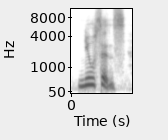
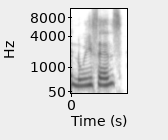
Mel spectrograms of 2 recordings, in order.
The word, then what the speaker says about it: nuisance: न्यूसेंस, अब ये spelling है नुइसेंस, पर इसकी प्रोनाउंसिएशन है न्यूसेंस, ठीक है, न्यूसेंस है, ठीक है।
